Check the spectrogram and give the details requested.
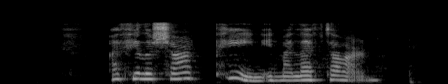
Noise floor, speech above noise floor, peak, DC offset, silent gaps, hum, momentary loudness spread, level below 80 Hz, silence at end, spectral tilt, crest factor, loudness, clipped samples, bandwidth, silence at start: -79 dBFS; 48 dB; -10 dBFS; under 0.1%; none; none; 17 LU; -80 dBFS; 0.7 s; -2.5 dB/octave; 22 dB; -29 LUFS; under 0.1%; 7.8 kHz; 0.65 s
